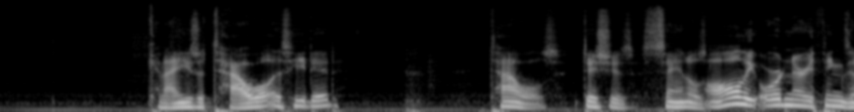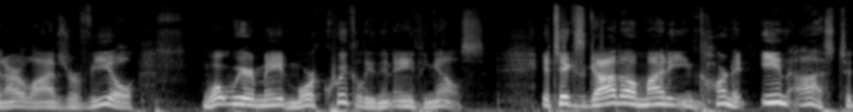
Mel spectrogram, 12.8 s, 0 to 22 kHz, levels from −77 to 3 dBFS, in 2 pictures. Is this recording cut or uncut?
cut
